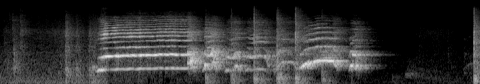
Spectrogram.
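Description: A woman cries out loudly in pain nearby.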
